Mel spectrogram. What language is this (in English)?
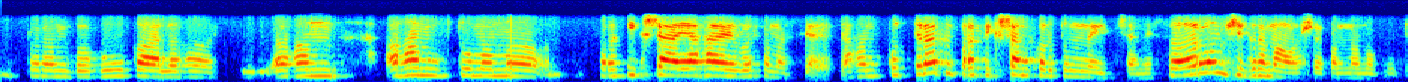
Sanskrit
